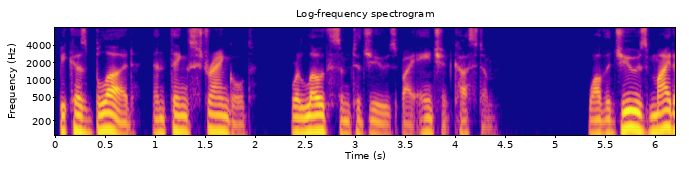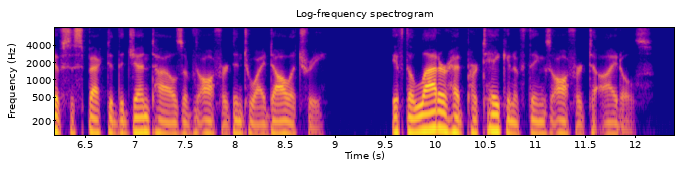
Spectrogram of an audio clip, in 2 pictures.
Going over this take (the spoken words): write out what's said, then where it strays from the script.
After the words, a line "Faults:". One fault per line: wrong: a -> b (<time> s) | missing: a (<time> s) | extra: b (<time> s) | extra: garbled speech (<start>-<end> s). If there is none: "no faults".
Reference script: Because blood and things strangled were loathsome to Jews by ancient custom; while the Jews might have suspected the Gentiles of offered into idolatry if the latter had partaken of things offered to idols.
Because blood and things strangled were loathsome to Jews by ancient custom; while the Jews might have suspected the Gentiles of offered into idolatry if the latter had partaken of things offered to idols.
Faults:
no faults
